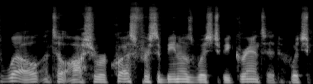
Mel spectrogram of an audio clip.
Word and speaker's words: Sabino: Oh yeah, Sabino.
